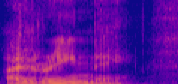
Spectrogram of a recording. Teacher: Notice the accent on the second syllable.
